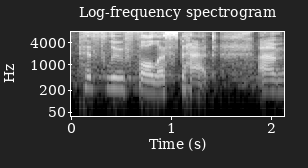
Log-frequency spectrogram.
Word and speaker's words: piflufolastat: you're intrepid enough to pronounce the generic name it's pithloofolistat but polarify was approved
